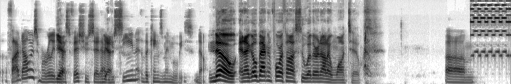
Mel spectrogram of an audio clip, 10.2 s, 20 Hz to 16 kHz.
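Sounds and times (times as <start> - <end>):
speech: 0.2 - 7.6, 8.9 - 9.8
phone notification ringtone: 9.4 - 10.2.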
